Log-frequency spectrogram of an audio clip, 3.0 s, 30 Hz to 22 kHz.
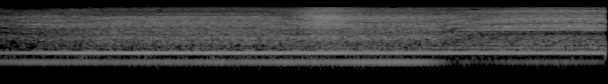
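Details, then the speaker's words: Flashforge Adventurer 5M series 3D printer on first power-up. Steady airy whir with a constant low hum from the back of the machine, not the print head. The rear cooling fan is loud. "the first thing that I'm noticing is there's quite a bit of fan noise coming from this thing it's not coming from the print head it's coming from the back of the machine and we'll just take a little listen to it"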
